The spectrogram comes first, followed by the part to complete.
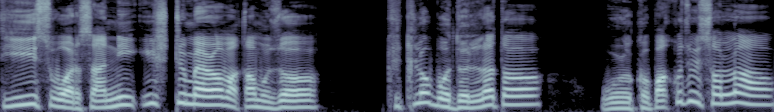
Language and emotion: Goan Konkani, surprised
